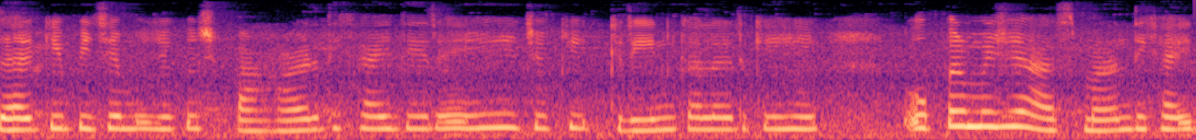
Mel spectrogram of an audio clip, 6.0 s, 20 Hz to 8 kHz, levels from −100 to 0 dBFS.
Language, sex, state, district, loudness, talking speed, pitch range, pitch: Hindi, female, Uttarakhand, Uttarkashi, -16 LUFS, 210 wpm, 230-280 Hz, 260 Hz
